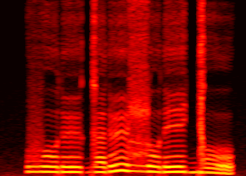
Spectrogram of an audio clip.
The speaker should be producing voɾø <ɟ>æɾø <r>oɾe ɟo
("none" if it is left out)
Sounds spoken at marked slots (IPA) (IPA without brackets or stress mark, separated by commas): ɡ, ɮ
